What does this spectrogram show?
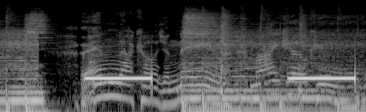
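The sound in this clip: A telephone line ringing while a call is placed, with two long, flat ring tones of about a second each. People talk around and between the rings.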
